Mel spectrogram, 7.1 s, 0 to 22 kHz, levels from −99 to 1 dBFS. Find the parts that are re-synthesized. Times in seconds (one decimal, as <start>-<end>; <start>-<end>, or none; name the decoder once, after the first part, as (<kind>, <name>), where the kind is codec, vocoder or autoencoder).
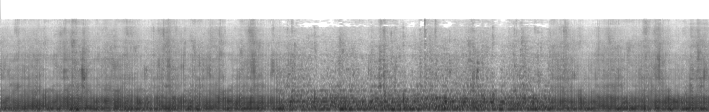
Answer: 0.0-2.8 (vocoder, Vocos); 5.5-7.1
